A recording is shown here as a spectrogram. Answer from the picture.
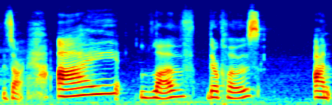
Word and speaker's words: Zara: me to walk into some of these like Zara? People love Zara, and I know. How do you say it, by the way? My friends make fun of me. I say Zara.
